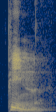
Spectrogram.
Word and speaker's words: pin: par exemple vous avez la lettre I pin pin ici c'est un i court pin c'est l'épingle d'accord et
